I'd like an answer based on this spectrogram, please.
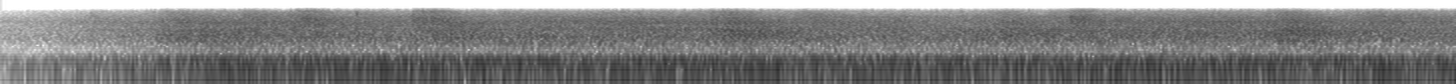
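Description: Aircraft piston engine running steadily under test, fading in over the first second.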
